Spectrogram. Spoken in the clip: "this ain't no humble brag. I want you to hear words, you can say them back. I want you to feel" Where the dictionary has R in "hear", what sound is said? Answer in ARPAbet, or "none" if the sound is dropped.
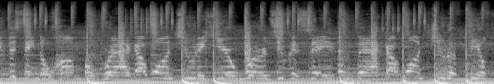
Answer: R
